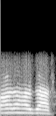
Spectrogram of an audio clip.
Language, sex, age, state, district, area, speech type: Urdu, female, 45-60, Uttar Pradesh, Rampur, urban, conversation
